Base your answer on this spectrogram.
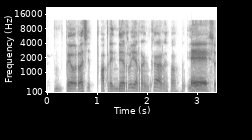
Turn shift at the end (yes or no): no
